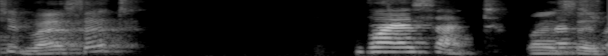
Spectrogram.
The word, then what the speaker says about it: Viasat: Is it the way we pronounce it, Viasat?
